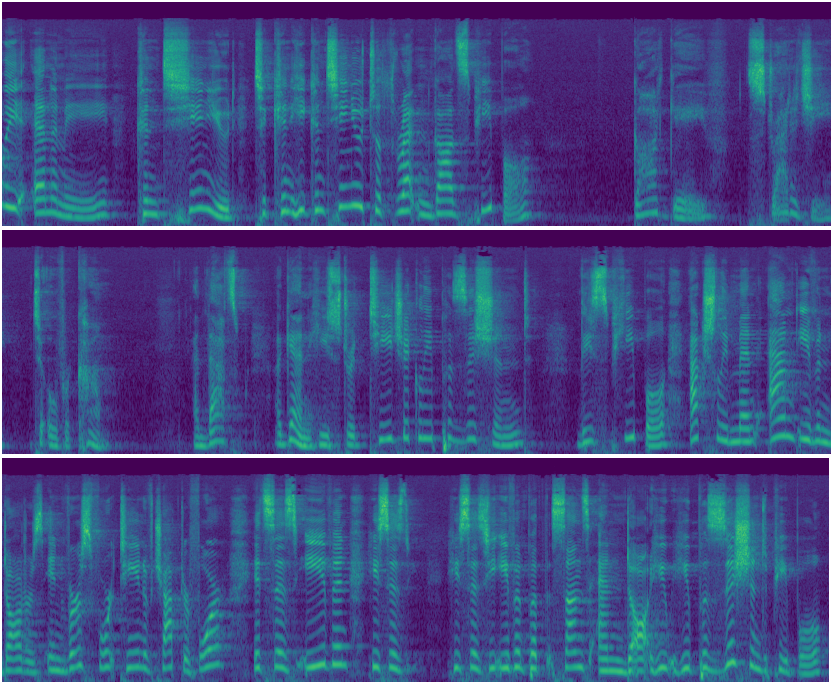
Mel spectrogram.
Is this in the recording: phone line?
no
